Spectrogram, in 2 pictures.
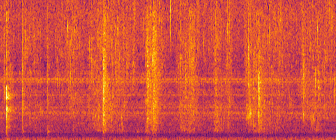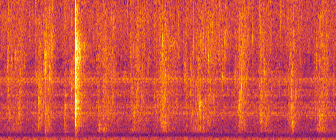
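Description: Silicone spatula stirring a thick, wet corn, tuna and mayonnaise salad in a glass bowl: faint, soft squelching with small clicks, and one sharper tap about six seconds in.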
